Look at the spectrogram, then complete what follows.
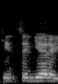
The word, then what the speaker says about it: Quinceañera: Blow It at Madison's Quinceañera is out June the 14th, and it's another slab of excellent from me personally. Gimme, gimme. So do yourselves a favor and Well said. Well said. Quinceañera, you said it.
